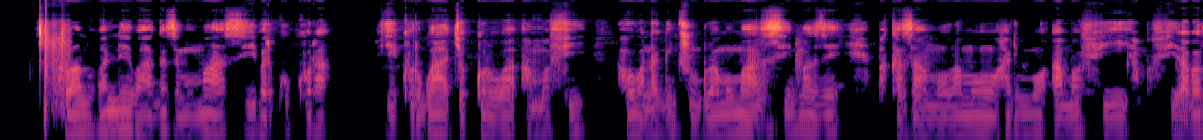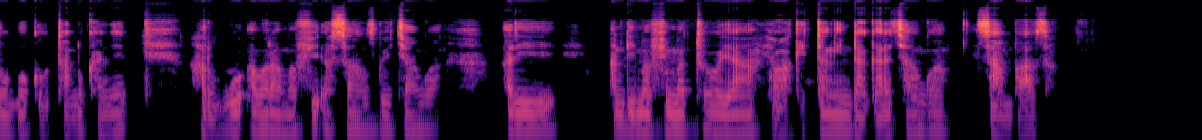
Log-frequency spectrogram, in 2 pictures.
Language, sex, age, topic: Kinyarwanda, male, 18-24, agriculture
